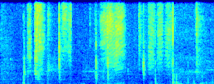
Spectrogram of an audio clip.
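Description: Faint scratchy strokes of writing while a formula is derived during a lecture on magnetic flux, with irregular short ticks and a few longer rubbing strokes, heard alone without talk.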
